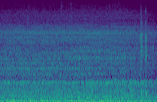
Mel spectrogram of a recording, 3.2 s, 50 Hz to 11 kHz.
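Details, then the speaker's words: 12 V 5 kW eBay diesel air heater installed in a caravan, controller on the wall, running on high with the bed closed down: steady, even rushing roar from fan and burner, no surging or misfire; works very well. "I close the bed down and there we have it it's on high works very well guys really really well"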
